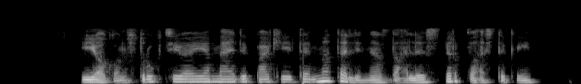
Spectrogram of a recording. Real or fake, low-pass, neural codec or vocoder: real; 5.4 kHz; none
